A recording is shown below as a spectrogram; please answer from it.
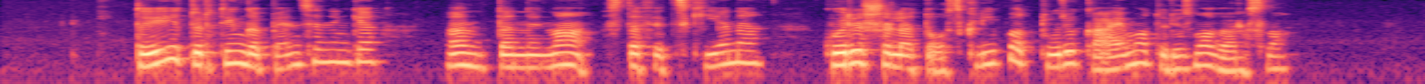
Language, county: Lithuanian, Panevėžys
